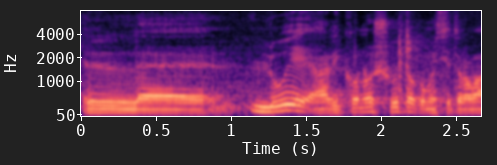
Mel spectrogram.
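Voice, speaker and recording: A man with a fairly low voice keeps his intonation fairly even while noticeable background noise carries on. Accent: Italian. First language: Italian. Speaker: interviewer. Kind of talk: interview. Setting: comics convention.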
